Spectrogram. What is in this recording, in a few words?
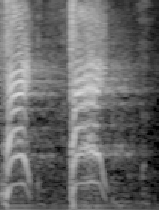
"hey hey" chap, voice; ooh ahh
